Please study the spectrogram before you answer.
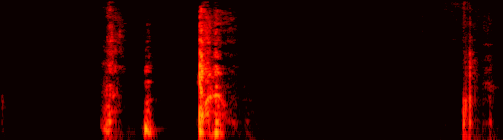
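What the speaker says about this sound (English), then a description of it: "Sorry for like all the coughing." A person coughs in a handful of short, sharp bursts, two quick ones followed by a heavier one and another after a pause, close and fairly quiet, with no talking.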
